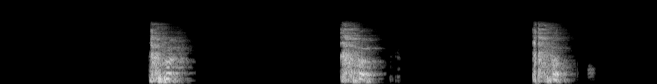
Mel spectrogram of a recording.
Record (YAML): three_cough_length: 6.6 s
three_cough_amplitude: 31679
three_cough_signal_mean_std_ratio: 0.3
survey_phase: beta (2021-08-13 to 2022-03-07)
age: 45-64
gender: Male
wearing_mask: 'No'
symptom_none: true
smoker_status: Current smoker (1 to 10 cigarettes per day)
respiratory_condition_asthma: false
respiratory_condition_other: false
recruitment_source: REACT
submission_delay: 1 day
covid_test_result: Negative
covid_test_method: RT-qPCR
influenza_a_test_result: Negative
influenza_b_test_result: Negative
